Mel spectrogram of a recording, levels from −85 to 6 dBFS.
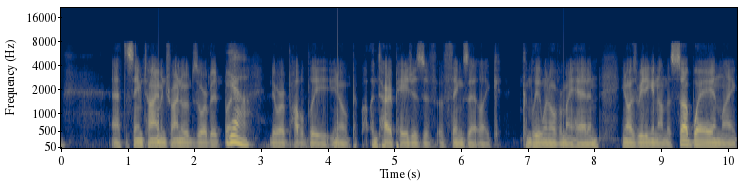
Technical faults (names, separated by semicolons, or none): repeated buffer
